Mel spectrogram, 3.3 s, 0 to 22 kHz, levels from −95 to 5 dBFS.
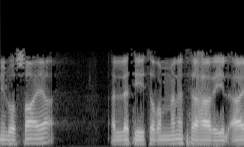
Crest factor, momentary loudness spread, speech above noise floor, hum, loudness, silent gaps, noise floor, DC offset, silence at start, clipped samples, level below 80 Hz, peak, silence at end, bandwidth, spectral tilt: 18 dB; 6 LU; 43 dB; none; -24 LUFS; none; -67 dBFS; under 0.1%; 0 s; under 0.1%; -58 dBFS; -6 dBFS; 0 s; 5.8 kHz; -3.5 dB/octave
